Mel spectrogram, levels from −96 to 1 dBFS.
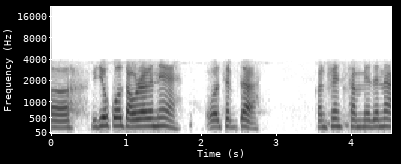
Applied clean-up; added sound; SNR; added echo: none; none; none; none.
